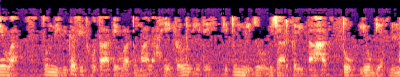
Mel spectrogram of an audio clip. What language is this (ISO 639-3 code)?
mar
